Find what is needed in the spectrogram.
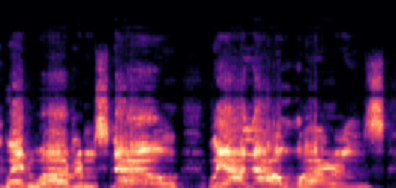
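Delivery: slow wailing chorus of worms; hammed-up, stretched-out worm voice; Brendan Fraser. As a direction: cry it out in drawn-out mock dismay. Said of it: "Brendan Fraser's voice just going".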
